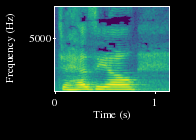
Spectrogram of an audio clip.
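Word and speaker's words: Jahaziel: So it made me think of what you and I were talking about earlier when we were walking, and Jehaziel, how do you say his name? – Jehaziel.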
